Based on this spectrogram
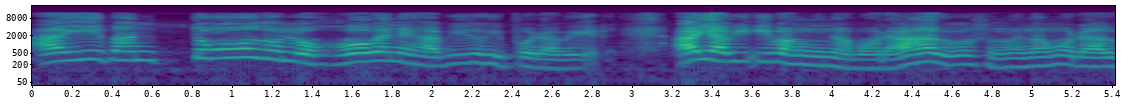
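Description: Her pitch fairly high, a woman talks at a moderate pace with very wide pitch swings. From Dominican Republic. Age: 70s. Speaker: revolutionary's widow. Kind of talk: interview testimony. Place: studio.

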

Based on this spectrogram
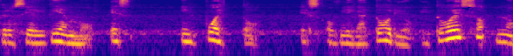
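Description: A soft-spoken woman talks at a fairly slow pace with a fairly low pitch. Her intonation is lively, with light background noise behind her. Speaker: vlogger, tarot reader. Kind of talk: casual vlog monologue. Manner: soft-spoken, quiet. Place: home room. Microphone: phone near.

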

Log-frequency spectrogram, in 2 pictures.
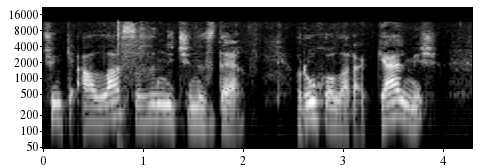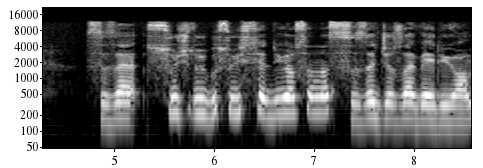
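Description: A woman speaks at a very slow pace with a very deep, low pitch, ordinary pitch variation and a dark, mellow tone. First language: Russian (speaking Turkish). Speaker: subconscious therapist and self-help vlogger. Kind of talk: spiritual self-help monologue. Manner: halting, frequent filler pauses.

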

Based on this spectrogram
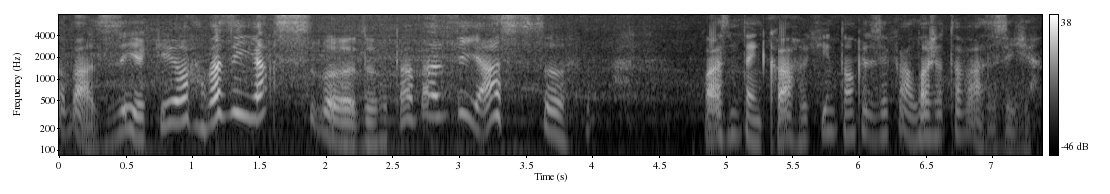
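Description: A man's fairly slow speech with big swings in loudness, dry with no echo, over noticeable background noise. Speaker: motovlogger. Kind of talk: casual vlog chat. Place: motorbike. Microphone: helmet.

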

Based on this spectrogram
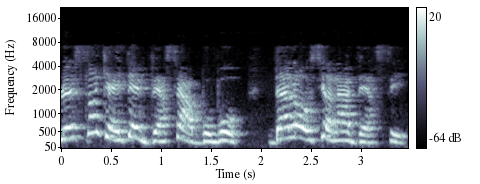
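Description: Very slowly, a woman speaks in a high pitch with lively intonation. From Ivory Coast, Daloa. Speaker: political activist. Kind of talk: impassioned testimony. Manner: animated.

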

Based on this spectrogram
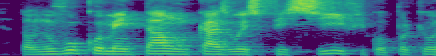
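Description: A man speaks with a non-native accent. His intonation stays fairly even. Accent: foreign accent in Portuguese. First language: not Portuguese (speaking Portuguese). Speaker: economist; guest. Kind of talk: interview. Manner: hesitant, many fillers. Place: office.

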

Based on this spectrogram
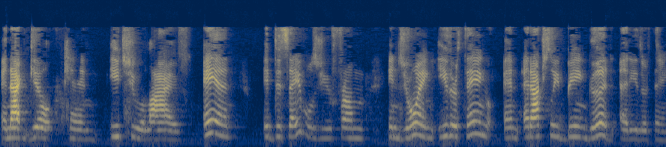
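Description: A woman speaks at a fairly slow pace with a fairly high pitch. Her tone is bright and sharp, with big swings in loudness. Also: ordinary pitch variation. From Tennessee, Nashville; Tennessee. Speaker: basketball coach. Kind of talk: interview. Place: home room. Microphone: video call.

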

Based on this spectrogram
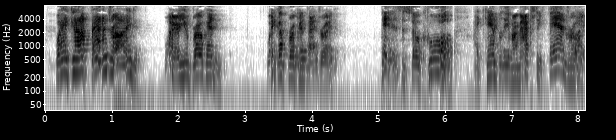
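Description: A put-on character voice, female-sounding, at a medium pitch, with long, frequent pauses. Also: moderate pace. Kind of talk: casual game commentary. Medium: role play. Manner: upbeat.

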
